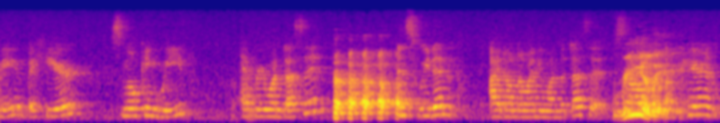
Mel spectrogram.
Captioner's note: laughs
